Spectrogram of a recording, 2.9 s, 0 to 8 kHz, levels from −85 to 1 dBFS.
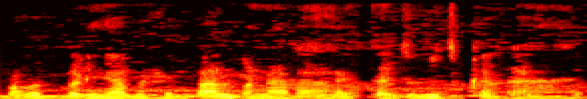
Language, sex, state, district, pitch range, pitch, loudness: Hindi, male, Bihar, Purnia, 115-120 Hz, 115 Hz, -21 LUFS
